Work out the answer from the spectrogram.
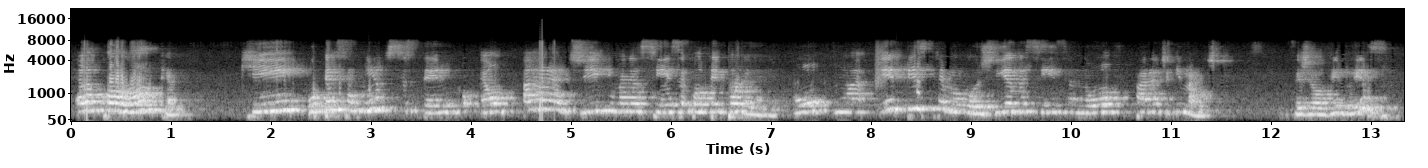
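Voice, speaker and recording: A woman's voice: sits high, a little slow, dark tone. Woman lecturing in an echoey hall. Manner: conversational, often checking in with listeners. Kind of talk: university lecture. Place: university lecture room. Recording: echoey hall, distant, dull, faint hiss.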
